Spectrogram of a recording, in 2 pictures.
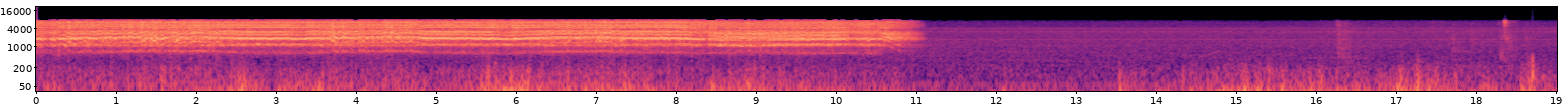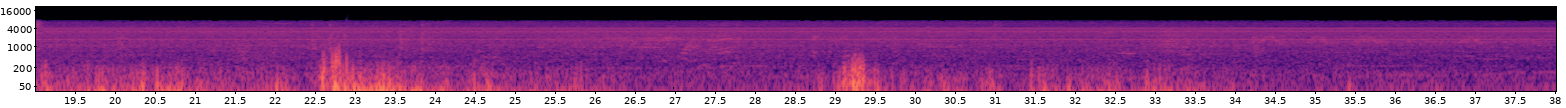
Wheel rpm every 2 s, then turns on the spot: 160, 160, 160, 160, 160, 80, 0, 0, 0, 0, 0, 0, 0, 0, 0, 0, 0, 0, 0.
none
